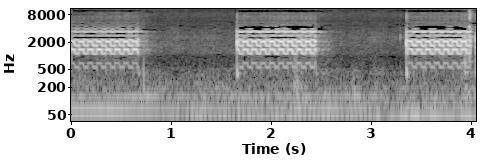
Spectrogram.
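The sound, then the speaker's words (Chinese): A telephone bell rings in a travel agency office: three loud, evenly spaced electronic ring bursts, each under a second long, separated by short gaps, with no voices. “Hello， 泛太平洋旅行社 ，Can I help you？”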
